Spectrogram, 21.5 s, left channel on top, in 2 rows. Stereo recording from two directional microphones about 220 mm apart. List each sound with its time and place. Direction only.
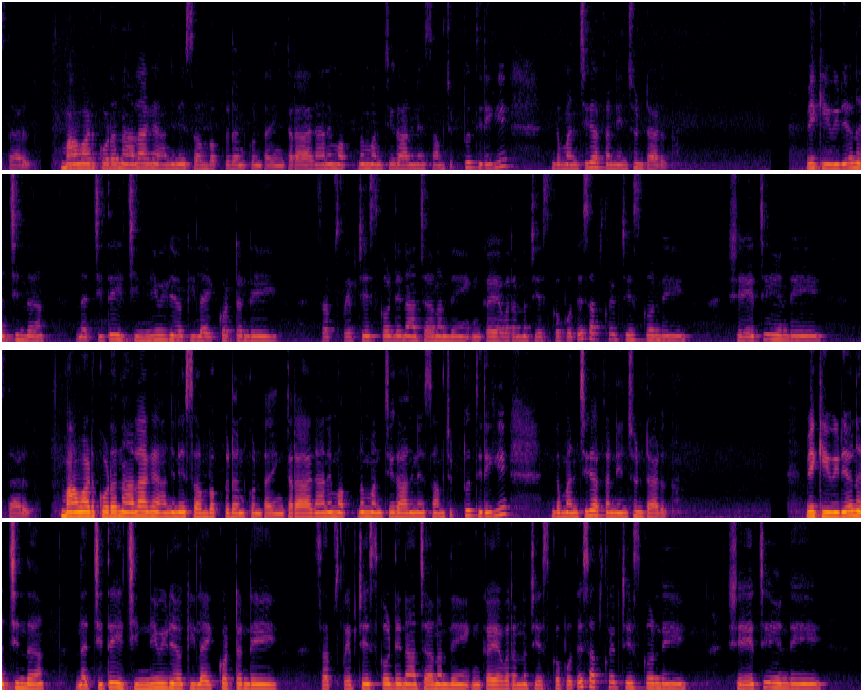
0.1 s a woman's voice: 10° right (ahead or behind)
0.8 s a woman's voice: 35° right (ahead or behind)
10.0 s a woman's voice: 35° right (ahead or behind)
